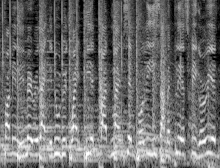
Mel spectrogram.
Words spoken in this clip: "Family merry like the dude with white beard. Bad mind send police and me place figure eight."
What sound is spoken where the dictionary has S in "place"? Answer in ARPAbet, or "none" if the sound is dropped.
S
